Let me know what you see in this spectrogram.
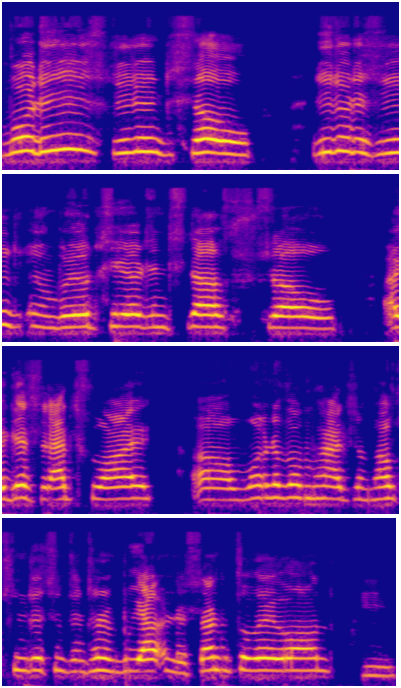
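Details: Dysarthria in an adult woman with cerebral palsy, an educator and author, who had a childhood speech delay with intervention and says she talks differently.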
